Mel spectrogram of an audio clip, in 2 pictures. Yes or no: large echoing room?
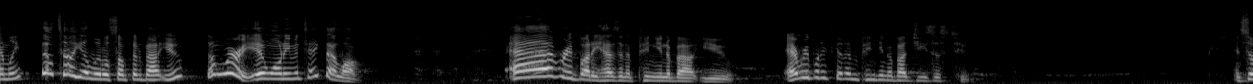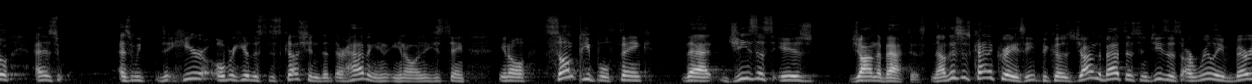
yes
